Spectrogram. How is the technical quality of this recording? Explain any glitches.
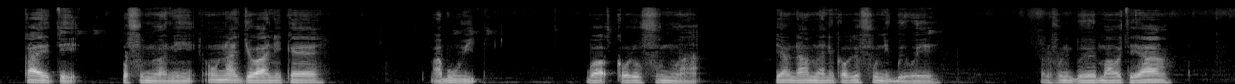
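The technical quality is compromised by plainly audible codec damage throughout the speech. HE-AAC compression, across the whole clip, is the likely cause. Only the lower spectrum is coded, and the treble is rebuilt by copying lower bands upward, which fits a low bitrate around 24 kbps. The upper range, cut off above 15 kHz, doesn't match the real harmonics, so s sounds come out gritty, metallic or lispy.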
